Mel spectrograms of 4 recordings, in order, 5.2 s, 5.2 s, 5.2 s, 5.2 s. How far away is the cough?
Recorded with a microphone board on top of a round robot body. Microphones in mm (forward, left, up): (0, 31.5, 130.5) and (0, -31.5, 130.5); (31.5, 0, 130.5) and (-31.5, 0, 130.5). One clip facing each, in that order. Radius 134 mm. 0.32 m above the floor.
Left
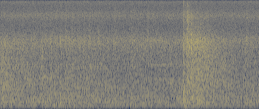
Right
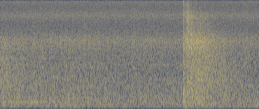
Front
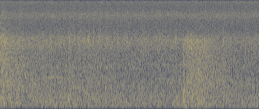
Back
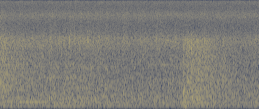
I don't hear a cough.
